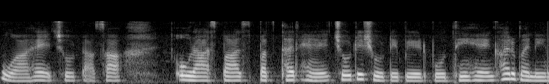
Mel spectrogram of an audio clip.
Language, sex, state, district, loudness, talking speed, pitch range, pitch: Hindi, female, Chhattisgarh, Korba, -16 LUFS, 140 wpm, 175-200 Hz, 185 Hz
